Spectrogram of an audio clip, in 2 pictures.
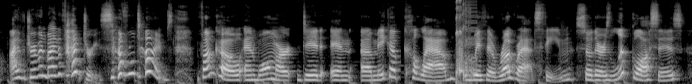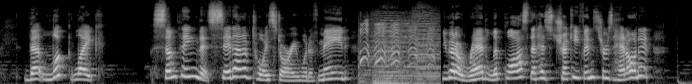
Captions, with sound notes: I've driven by the factory, several times, Funko and Walmart did an, a makeup collab with a "Rugrats" theme. So there's lip glosses that look like something that Sid out of "Toy Story" would have made. (manic laughter) You got a red lip gloss that has Chucky Finster's head on it.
